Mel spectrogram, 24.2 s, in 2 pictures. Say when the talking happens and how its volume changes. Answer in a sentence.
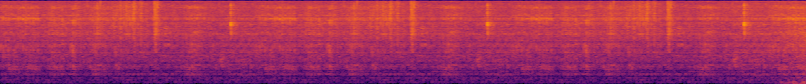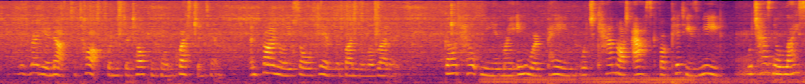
You can hear the talking from 12.3 to 24.1 s, at a steady volume.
